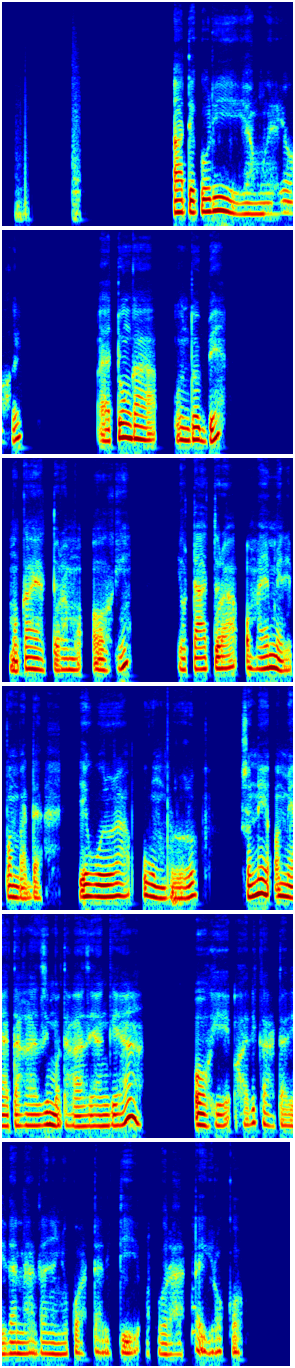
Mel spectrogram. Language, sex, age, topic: Oshiwambo, male, 25-35, agriculture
